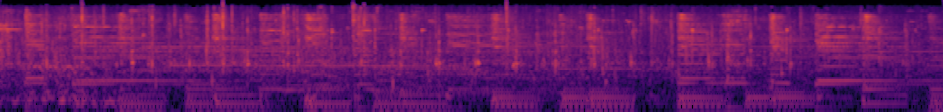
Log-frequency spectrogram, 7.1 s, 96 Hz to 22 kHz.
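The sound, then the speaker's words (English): Many horse hooves clip-clop in a dense, continuous clatter during a gigantic horse procession held in October in the city of Bonito, with a steady, rhythmic melody played alongside throughout. “Still in the month of its anniversary, the Cavalgada de Bonito, a gigantic procession of horses included in the October calendar in the city, was officially created in 2015.”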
